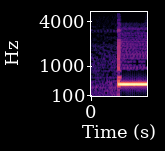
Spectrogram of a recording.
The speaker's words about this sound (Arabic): التليفون قطع.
